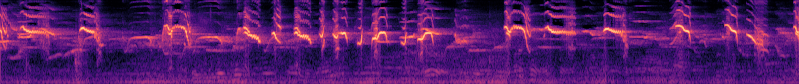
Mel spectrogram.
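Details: Oriental magpie-robin in constant, richly varied song used as a lure to make lazy magpie-robins sing: loud whistled upslurs and sharp clicks in short bursts, repeated throughout with brief pauses between phrases.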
